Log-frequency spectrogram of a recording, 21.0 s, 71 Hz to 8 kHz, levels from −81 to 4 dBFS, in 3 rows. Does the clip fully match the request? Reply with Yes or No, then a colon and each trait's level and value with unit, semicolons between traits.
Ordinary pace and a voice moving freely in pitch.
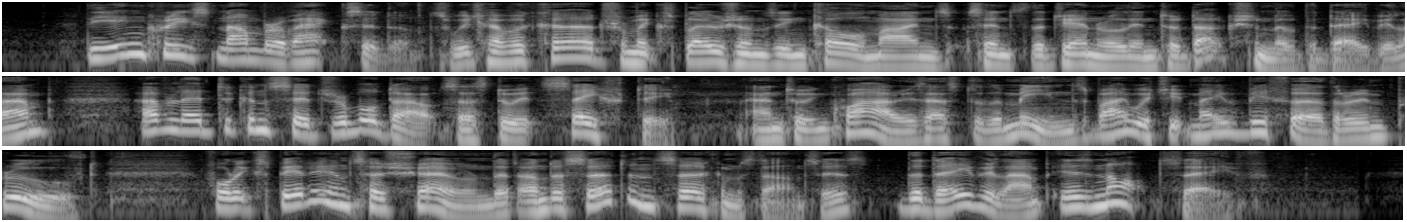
Yes: average, 165 wpm; wide, 8.5 semitones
